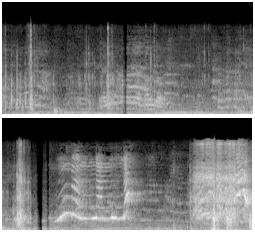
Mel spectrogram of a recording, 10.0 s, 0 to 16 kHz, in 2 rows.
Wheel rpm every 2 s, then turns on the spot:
0, 0, 0, 0, 40.
none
